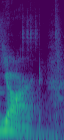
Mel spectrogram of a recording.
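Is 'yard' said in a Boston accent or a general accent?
general. It is said in a general, non-Boston accent. "I would pronounce it Yard"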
